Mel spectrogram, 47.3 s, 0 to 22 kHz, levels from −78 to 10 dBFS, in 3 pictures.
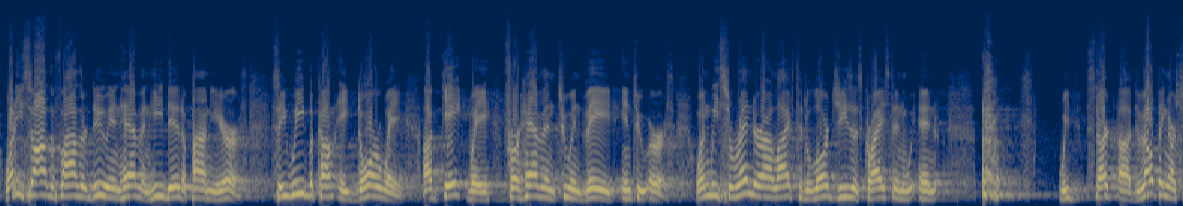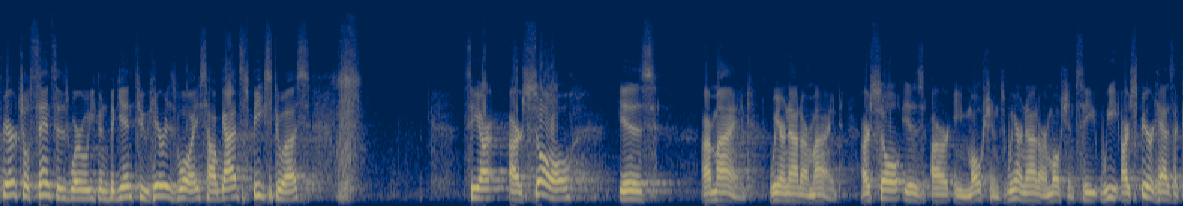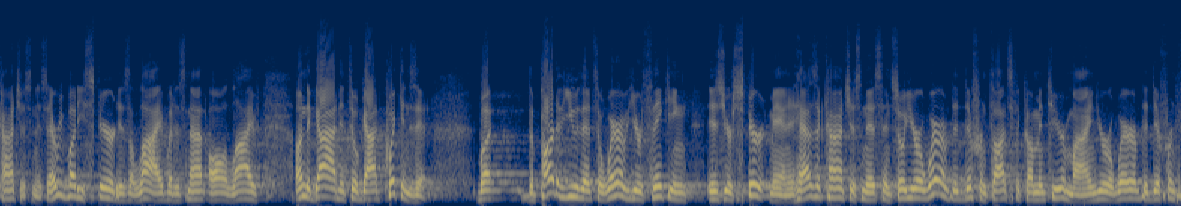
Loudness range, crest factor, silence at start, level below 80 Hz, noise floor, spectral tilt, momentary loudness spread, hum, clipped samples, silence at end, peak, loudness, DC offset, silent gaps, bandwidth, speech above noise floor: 3 LU; 16 dB; 0 s; -68 dBFS; -55 dBFS; -7.5 dB/octave; 8 LU; none; under 0.1%; 0 s; -2 dBFS; -17 LUFS; under 0.1%; none; 10.5 kHz; 39 dB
